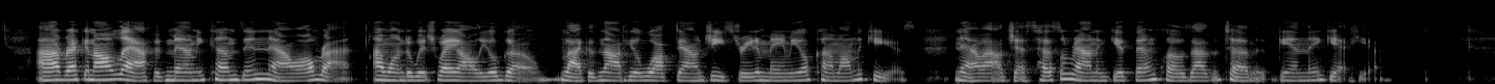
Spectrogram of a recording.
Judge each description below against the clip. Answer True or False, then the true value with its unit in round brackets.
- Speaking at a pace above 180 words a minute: True (195 wpm)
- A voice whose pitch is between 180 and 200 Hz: True (190 Hz)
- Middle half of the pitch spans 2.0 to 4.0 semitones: True (2.7 semitones)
